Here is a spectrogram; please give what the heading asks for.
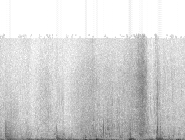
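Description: A small boat moves across a loch in Assynt, Scotland, with hollow knocks and low sloshing against the hull amid a steady outdoor rumble and some breeze, moderately loud, with no voices.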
